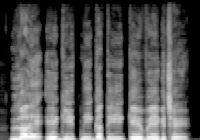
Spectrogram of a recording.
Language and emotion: Gujarati, neutral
